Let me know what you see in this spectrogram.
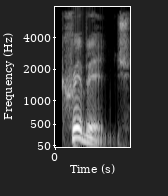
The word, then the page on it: cribbage: British English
